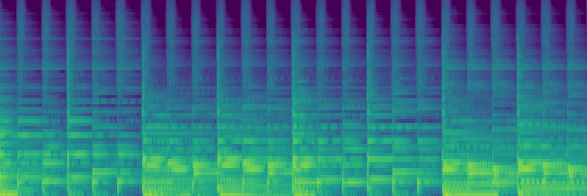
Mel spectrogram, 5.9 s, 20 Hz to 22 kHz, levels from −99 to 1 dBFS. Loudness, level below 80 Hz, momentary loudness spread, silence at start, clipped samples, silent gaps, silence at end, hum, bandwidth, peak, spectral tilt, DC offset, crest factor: -23 LUFS; -30 dBFS; 7 LU; 0 s; under 0.1%; none; 0 s; none; over 20 kHz; -6 dBFS; -7 dB/octave; under 0.1%; 16 dB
